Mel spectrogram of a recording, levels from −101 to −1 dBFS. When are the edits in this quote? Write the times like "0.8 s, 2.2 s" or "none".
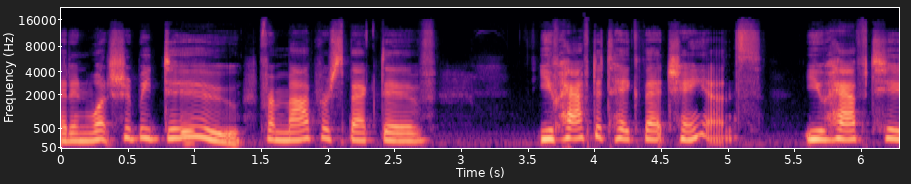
1.4 s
